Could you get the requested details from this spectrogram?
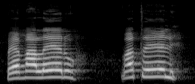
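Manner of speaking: loud encouraging call; cheering shout. Real, not acted. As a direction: urge a teammate on loudly. Cheering teammate on.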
